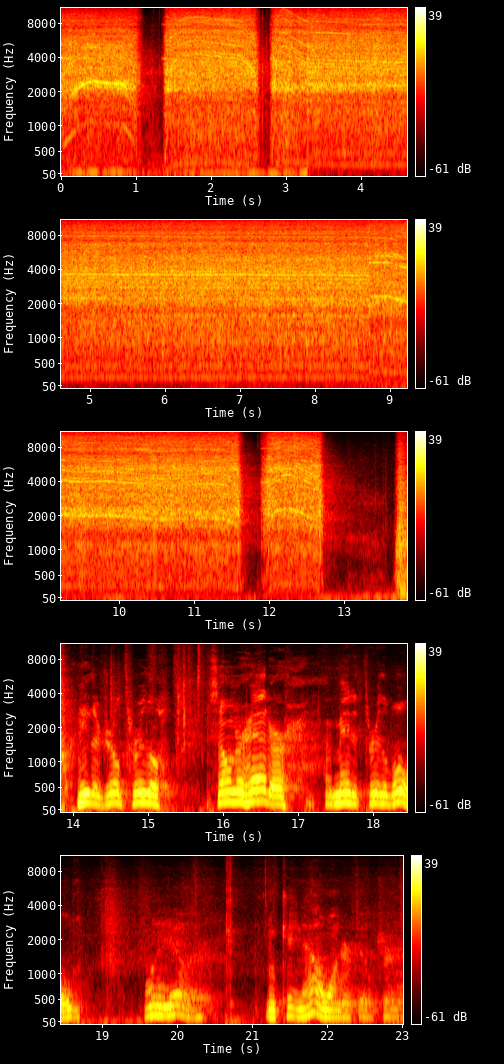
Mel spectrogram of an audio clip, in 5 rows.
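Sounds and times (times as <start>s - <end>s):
electric drill boring metal: 0.0s - 12.8s.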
